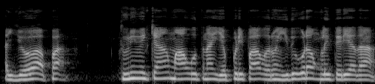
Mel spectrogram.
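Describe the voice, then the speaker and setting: A woman's voice: on the high side, steady tone, quick pace, lightly acted. A woman voicing a cheeky, food-loving young son in a comic cartoon. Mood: teasing.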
